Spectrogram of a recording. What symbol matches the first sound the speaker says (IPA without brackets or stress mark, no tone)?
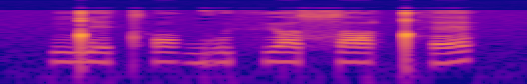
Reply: ŋ͡ǃ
